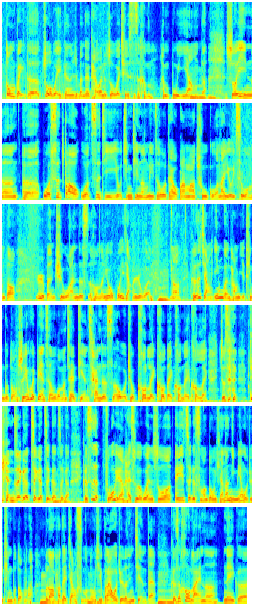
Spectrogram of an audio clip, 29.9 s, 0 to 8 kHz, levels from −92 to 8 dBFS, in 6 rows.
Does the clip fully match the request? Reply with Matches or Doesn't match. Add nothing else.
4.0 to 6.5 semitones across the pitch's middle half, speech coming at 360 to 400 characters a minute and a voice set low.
Doesn't match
